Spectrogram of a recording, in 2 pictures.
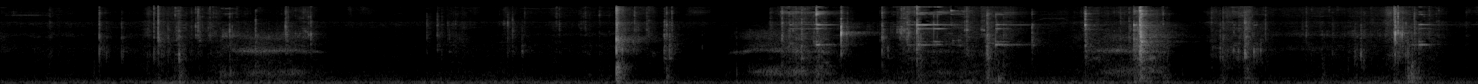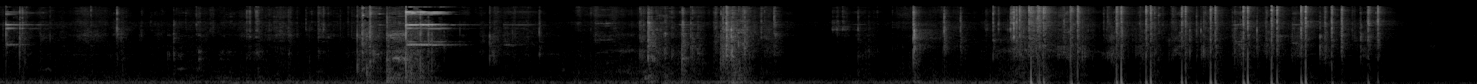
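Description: Ratchet strap hardware and steel strut parts clinking and clicking as they are handled, with one sharp metallic clink about two-thirds of the way through standing out as the loudest. Near the end a quick run of clicks comes as a strap's ratchet buckle is cranked to compress the coil spring.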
